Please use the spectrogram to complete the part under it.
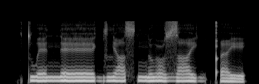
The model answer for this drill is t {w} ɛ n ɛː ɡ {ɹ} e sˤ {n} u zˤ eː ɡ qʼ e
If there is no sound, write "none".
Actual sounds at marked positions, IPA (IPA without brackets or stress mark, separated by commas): w, l, n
